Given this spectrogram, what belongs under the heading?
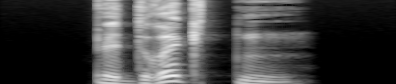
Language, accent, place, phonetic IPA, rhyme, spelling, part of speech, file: German, Germany, Berlin, [bəˈdʁʏktn̩], -ʏktn̩, bedrückten, adjective / verb, De-bedrückten.ogg
- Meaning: inflection of bedrückt: 1. strong genitive masculine/neuter singular 2. weak/mixed genitive/dative all-gender singular 3. strong/weak/mixed accusative masculine singular 4. strong dative plural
